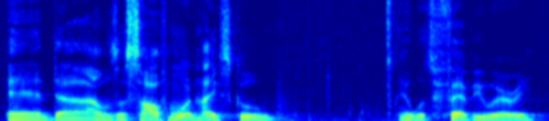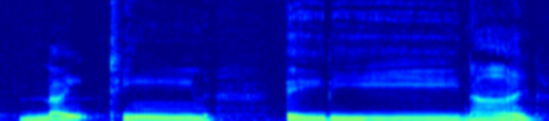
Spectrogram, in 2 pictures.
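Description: A man's voice: sits low, slow, a little mellow. A man in his forties from Chicago, reflectively telling his life story in an interview. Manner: reflective, conversational, with frequent restarts.

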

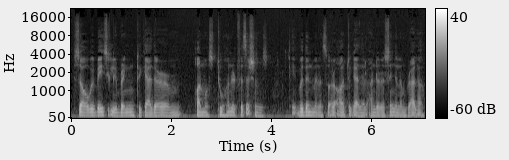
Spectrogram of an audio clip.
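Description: A man in his forties from Pakistan, a physician and clinic director, talking about his life and work in a measured, steady way with frequent fillers. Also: fairly low pitch, vocal fry. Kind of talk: personal account to camera.

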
